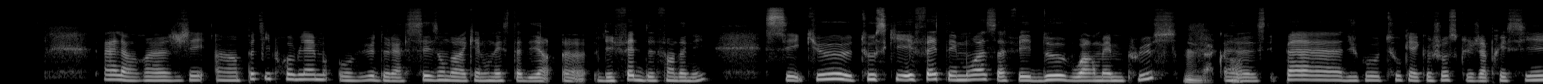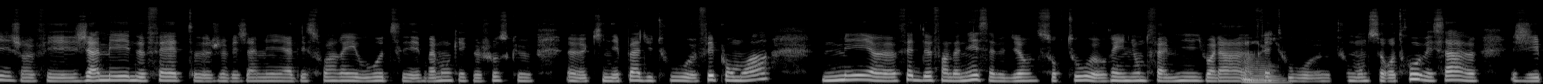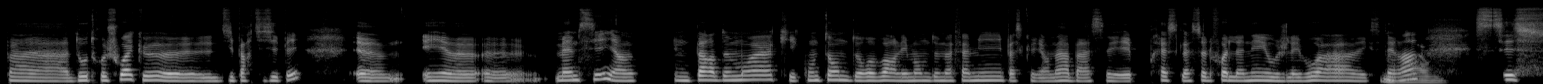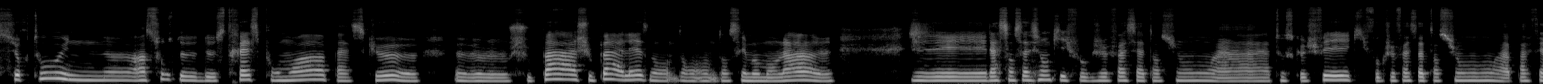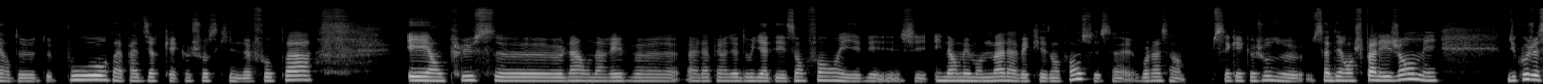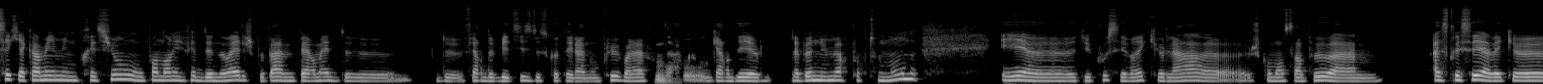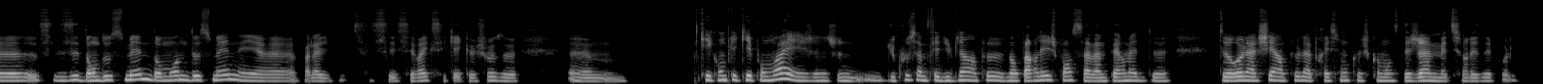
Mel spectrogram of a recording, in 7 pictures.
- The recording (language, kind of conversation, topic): French, advice, Comment puis-je me sentir plus à l’aise pendant les fêtes et les célébrations avec mes amis et ma famille ?
- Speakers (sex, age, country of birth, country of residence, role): female, 20-24, France, France, user; male, 30-34, France, France, advisor
- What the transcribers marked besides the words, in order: none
